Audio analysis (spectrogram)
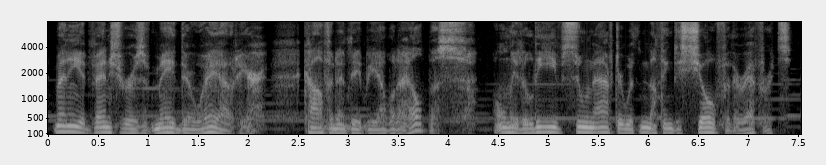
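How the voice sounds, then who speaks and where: An actor playing a weary, sincere village merchant in a video game, hesitant and earnest, with a gravelly voice. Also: male voice, medium pitch, fairly quick, lightly acted. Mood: weary, discouraged. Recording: music under the voice. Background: game music.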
